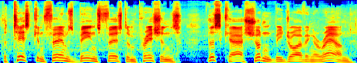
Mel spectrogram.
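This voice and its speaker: Male documentary narrator, New Zealand accent, mid-range pitch, scripted delivery over clear background noise. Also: lively intonation, a little slow, a bit bright. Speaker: reality show narrator.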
